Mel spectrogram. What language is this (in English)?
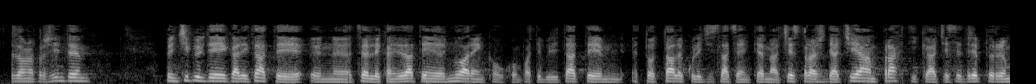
Romanian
